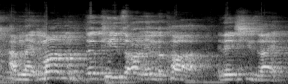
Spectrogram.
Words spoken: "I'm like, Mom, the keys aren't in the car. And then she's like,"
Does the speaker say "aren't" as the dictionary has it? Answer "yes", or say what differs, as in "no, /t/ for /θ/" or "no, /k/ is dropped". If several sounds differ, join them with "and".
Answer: no, /t/ is dropped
